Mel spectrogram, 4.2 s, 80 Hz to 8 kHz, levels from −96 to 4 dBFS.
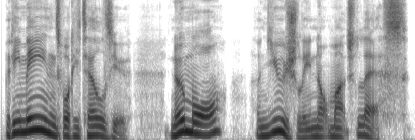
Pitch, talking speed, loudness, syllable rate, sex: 155 Hz, 200 wpm, -18 LUFS, 4.8 syllables/s, male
